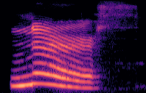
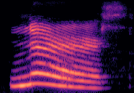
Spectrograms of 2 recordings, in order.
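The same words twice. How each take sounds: First: The vowel is long. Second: The vowel is long.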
